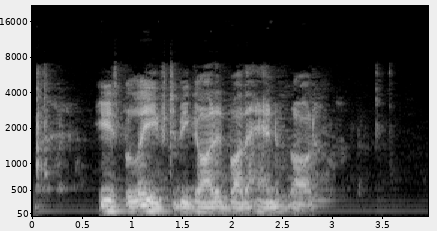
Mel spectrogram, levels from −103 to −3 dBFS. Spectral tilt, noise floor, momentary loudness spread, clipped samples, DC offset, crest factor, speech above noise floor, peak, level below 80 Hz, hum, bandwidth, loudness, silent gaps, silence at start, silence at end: -6.5 dB/octave; -67 dBFS; 16 LU; under 0.1%; under 0.1%; 20 dB; 42 dB; -8 dBFS; -60 dBFS; none; 7.4 kHz; -26 LUFS; none; 0.05 s; 1.05 s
